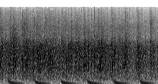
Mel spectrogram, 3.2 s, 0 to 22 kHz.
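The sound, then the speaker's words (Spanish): Steady, dense applause from a show's audience celebrating its 13th programme, loud, with a regular thumping beat underneath every half second or so, like a kick drum pulsing through the clapping. “Hoy es el programa número 13. Con aplausos.”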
